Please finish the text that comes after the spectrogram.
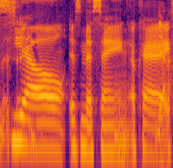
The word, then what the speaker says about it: Ciel: Oh, it's pronounced Ciel.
